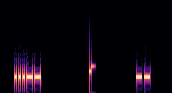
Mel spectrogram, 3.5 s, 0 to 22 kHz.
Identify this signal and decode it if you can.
Morse code, heard as a keyed tone, about 29 wpm, 700 Hz. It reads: 3 M
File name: Single-Letter-Number-30wpm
